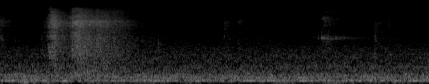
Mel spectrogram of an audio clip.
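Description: Masking tape pulled off its roll with a short rasping rip about half a second in, followed by a few faint clicks and crinkles as the strip is handled, over a steady low hum.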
